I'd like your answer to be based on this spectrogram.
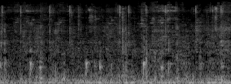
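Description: Horse hooves clip-clopping steadily on pavement while pulling an Amish buggy in Lancaster, Pennsylvania, a close, even trotting rhythm with road and wheel rumble underneath.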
